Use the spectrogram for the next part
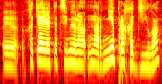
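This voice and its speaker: A woman from Ukraine telling a personal church testimony in short, halting phrases with many hesitations, pausing for an interpreter. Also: mid-range voice, soft background music. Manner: hesitant, many filler sounds. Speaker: church member giving a testimony.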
